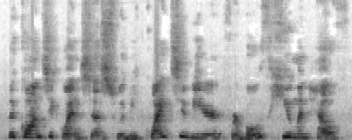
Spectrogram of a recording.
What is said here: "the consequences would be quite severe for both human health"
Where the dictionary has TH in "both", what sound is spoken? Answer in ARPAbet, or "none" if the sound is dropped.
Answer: TH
